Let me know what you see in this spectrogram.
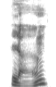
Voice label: "leng3", chinois; Cours-de-Chinois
